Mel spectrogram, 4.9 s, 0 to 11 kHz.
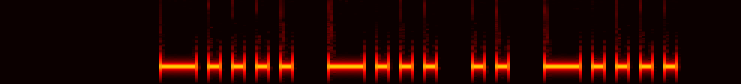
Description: Morse code, heard as a keyed tone, about 15 wpm, 700 Hz. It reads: 6BI6
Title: Four Challenging Letter-Number Combinations 15wpm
